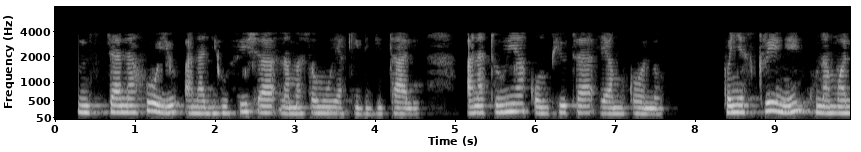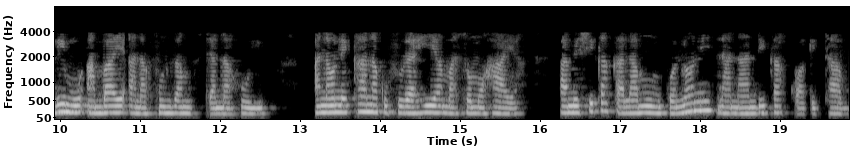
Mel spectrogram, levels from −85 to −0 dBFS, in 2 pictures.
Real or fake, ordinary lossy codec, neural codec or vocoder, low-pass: real; AAC, 16 kbps; none; 7.2 kHz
